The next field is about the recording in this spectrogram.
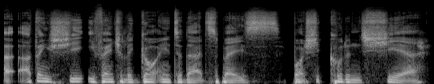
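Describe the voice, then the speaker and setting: A man co-hosting a couples podcast, telling stories in a relaxed, unhurried way and leaving sentences for his partner to finish. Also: lowish voice, no room sound. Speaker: podcast co-host. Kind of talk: casual conversation.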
